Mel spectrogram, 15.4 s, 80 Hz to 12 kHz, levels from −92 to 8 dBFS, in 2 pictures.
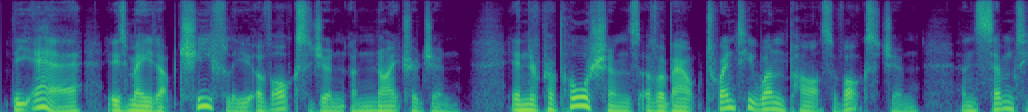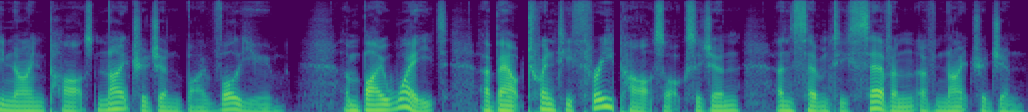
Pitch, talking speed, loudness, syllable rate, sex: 110 Hz, 155 wpm, -19 LUFS, 5.0 syllables/s, male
